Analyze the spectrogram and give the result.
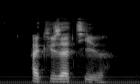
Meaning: feminine singular of accusatif
- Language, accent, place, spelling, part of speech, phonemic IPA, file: French, France, Lyon, accusative, adjective, /a.ky.za.tiv/, LL-Q150 (fra)-accusative.wav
